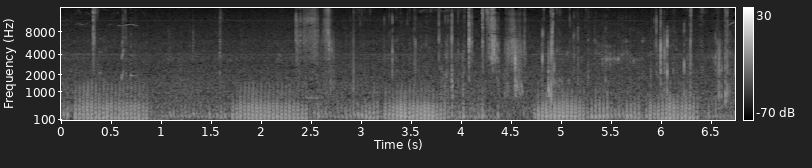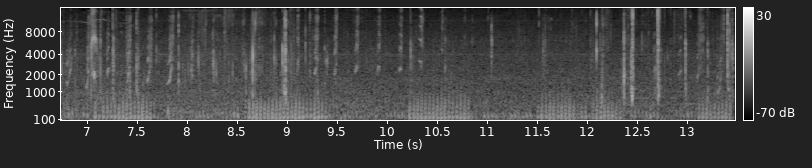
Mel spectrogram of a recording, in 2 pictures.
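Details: Purring from the cats Kkabi and Yaongi during kneading: a steady, throaty rumble pulsing in regular in-and-out breaths roughly every second, with scattered light taps and scratching of kneading paws.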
